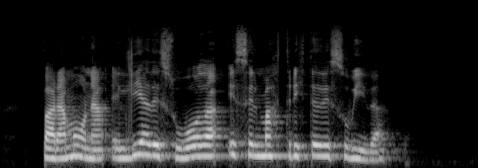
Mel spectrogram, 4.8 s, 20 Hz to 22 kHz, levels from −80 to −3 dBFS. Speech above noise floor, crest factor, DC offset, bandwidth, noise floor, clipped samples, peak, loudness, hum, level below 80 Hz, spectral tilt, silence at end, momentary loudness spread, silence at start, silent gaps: 54 dB; 16 dB; under 0.1%; 12 kHz; -77 dBFS; under 0.1%; -8 dBFS; -23 LUFS; none; -68 dBFS; -6 dB/octave; 0.9 s; 6 LU; 0.45 s; none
